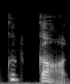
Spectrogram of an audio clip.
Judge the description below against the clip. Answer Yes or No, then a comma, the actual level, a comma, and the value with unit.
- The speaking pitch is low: Yes, low, 130 Hz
